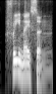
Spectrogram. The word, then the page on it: Freemason: British English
